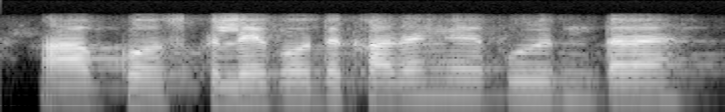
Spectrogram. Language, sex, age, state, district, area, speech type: Hindi, male, 30-45, Rajasthan, Jaipur, urban, conversation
